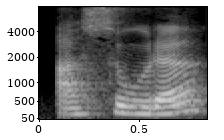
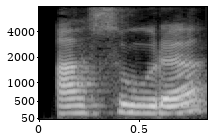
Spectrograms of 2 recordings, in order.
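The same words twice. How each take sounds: No difference in how they are said.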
